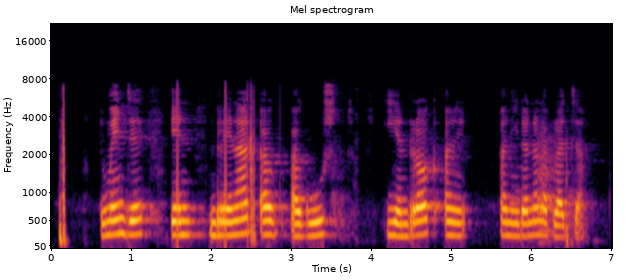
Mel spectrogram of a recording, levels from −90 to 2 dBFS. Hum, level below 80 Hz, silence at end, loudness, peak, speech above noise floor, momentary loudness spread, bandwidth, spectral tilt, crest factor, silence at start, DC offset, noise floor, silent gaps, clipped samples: none; -50 dBFS; 0.35 s; -15 LUFS; -2 dBFS; 43 dB; 12 LU; 7.4 kHz; -6.5 dB/octave; 14 dB; 0.1 s; under 0.1%; -57 dBFS; none; under 0.1%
